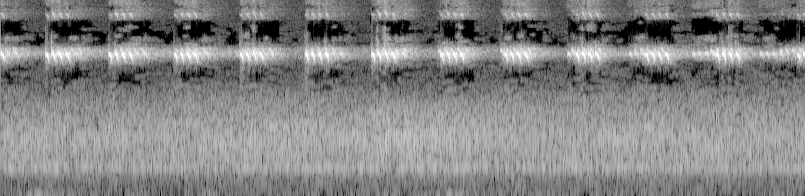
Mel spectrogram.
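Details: Shrill, high cricket song: evenly spaced chirps roughly twice a second, each built from a rapid string of clicks, over a quiet low background drone.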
